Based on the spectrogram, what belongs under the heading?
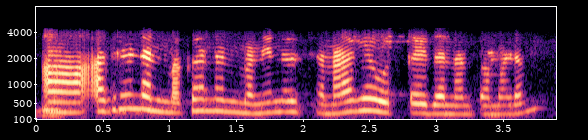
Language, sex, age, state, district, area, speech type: Kannada, other, 18-30, Karnataka, Bangalore Urban, urban, conversation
